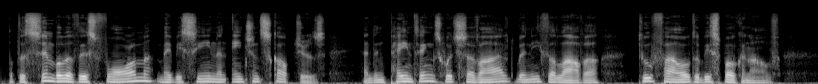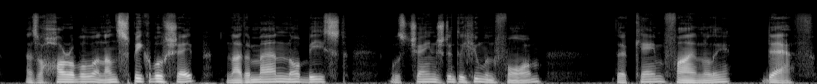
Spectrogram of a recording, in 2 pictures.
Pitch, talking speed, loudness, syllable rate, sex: 110 Hz, 165 wpm, -18 LUFS, 5.2 syllables/s, male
